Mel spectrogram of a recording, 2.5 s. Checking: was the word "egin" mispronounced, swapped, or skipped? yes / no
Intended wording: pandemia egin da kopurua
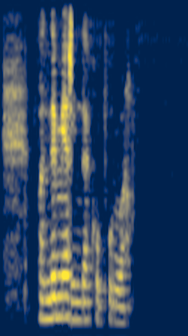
no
